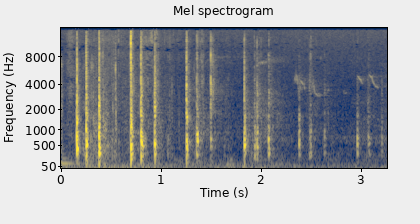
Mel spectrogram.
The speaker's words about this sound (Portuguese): dos cavalos ao fundo,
